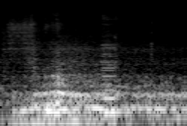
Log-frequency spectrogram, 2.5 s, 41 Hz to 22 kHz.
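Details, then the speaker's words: 1970 Chevrolet Chevelle Malibu, 307 V8 rebuilt under 5,000 miles ago, 103,517 miles, TH350 automatic, newer dual exhaust. After two throttle pumps it catches promptly into an even rumble with a clean rev: healthy start. "Very nice. Very nice. Okay. Let's listen to the exhaust. Let's check out the engine. Sounds excellent."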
